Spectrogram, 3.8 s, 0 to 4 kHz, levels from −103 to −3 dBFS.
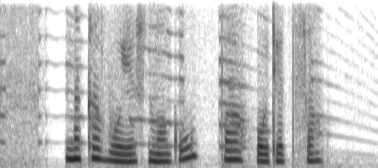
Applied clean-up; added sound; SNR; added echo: neural mask model RNNoise.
